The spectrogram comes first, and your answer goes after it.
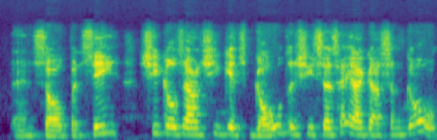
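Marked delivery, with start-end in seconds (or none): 3.3-4.3 play-acted, cheerful, happy, pleased tone. Retelling what she says after finding gold, imitating her happy voice. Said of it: "And she's happy with it".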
